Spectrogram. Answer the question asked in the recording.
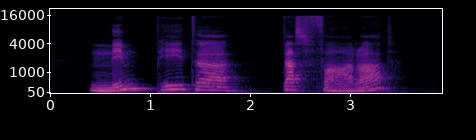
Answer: Nein, Peter nimmt nicht das Fahrrad, sondern das Auto.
